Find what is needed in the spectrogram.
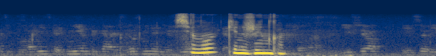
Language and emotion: Russian, sad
